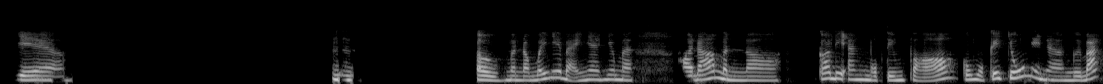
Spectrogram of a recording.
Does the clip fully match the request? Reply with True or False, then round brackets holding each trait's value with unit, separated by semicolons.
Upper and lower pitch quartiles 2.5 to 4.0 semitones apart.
True (3.7 semitones)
